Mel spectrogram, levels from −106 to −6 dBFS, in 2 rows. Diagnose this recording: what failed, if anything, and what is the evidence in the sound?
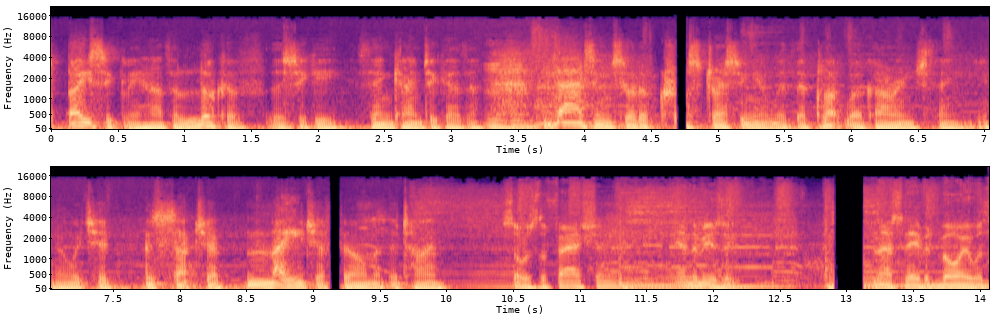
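Driver or buffer stage: blocks of digital silence. Unfilled output blocks dropped to zero. 85 ms holes at 4.69 and 9.13 s fit a 4096-sample buffer. A 230 ms hole starts at 12.91 s.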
